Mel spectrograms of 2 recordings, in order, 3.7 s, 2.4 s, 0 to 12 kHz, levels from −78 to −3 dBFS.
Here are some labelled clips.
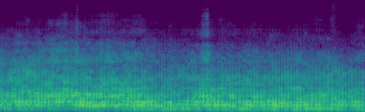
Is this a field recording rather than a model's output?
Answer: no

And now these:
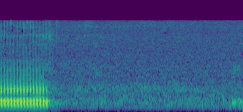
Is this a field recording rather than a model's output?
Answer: yes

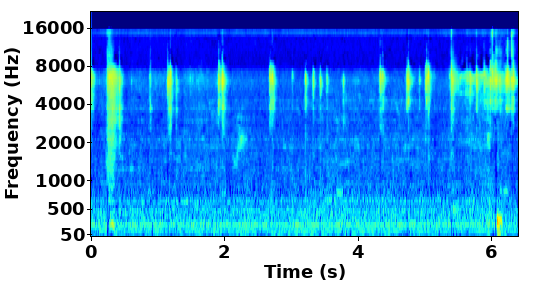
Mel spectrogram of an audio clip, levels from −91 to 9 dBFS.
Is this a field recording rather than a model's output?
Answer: no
